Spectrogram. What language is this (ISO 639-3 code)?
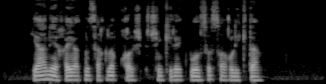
uzb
